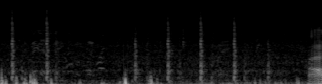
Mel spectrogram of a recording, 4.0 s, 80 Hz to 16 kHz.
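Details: Peugeot 206 front end rocked from the passenger side gives sharp, irregular metallic clunks, but the clunk actually comes from the driver side: a loose anti-roll bar link.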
